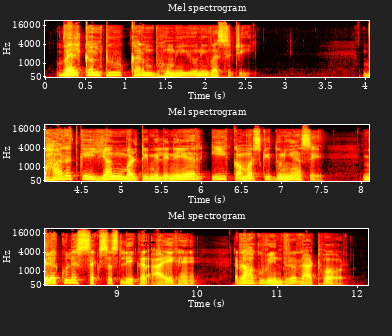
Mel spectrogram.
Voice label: narration hindi, Hindi and Urdu male voice artist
